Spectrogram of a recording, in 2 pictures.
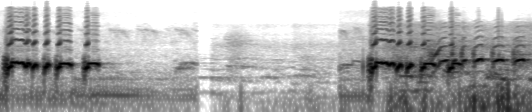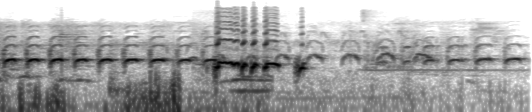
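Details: Zebra dove of local stock singing the deep 'kung' song to entice other doves into singing. Three loud rolling coo bursts, the middle one trailing into a long rhythmic string of short notes, over faint low rumble.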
